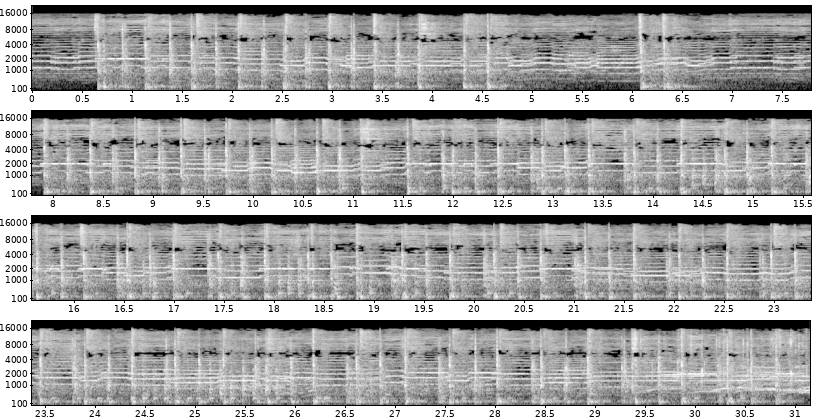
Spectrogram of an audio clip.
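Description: Bagpipe music with drums: a melody stepping over a steady drone, with an even drum beat. The drone and beat drop back briefly near the start and again just before eight seconds in, then carry on fully.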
